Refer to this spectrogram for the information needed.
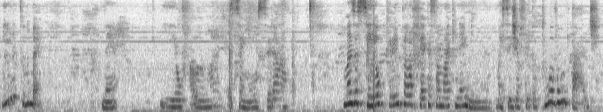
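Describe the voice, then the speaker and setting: A woman in her thirties, a vlogger sharing a testimony, casually tells a personal faith story at a measured pace. She animatedly acts out what people said with big pitch jumps. Faint music plays behind the low-quality recording.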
